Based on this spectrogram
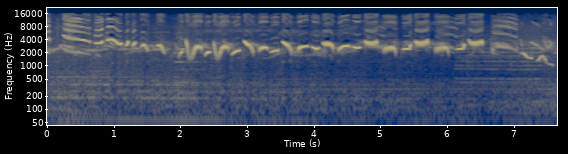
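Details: Chinese hwamei, tame bird in a hand-carried cage, singing with fine posture: clear whistled phrases in rapid regular bursts, then a long falling slurred note.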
